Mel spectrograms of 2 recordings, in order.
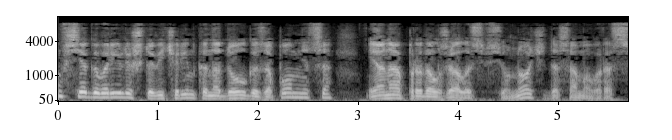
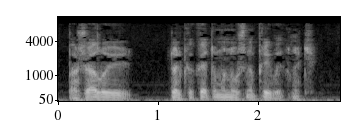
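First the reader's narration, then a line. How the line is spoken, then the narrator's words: Mumble. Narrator (Russian): пробормотал Барни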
